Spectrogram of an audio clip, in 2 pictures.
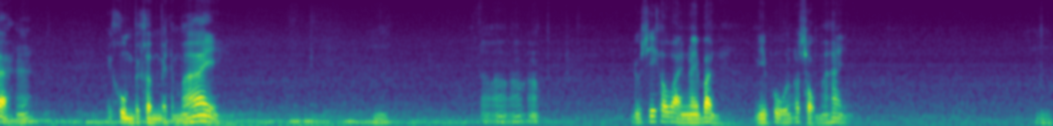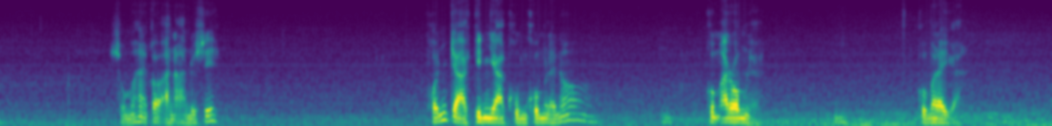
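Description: An elderly man speaks calmly and slowly into a nearby microphone, with pauses.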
